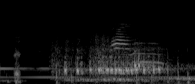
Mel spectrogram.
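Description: A cat in the Minecraft world of Marsh SMP gives a short meow and then a rattling, purring trill, close and fairly quiet.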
